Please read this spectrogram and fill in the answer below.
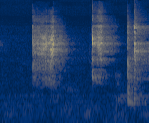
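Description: A spoon scraping thick chocolate ganache out of a stainless steel mixing bowl: three short scrapes.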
